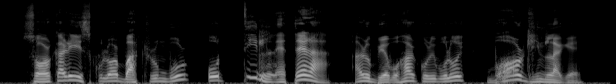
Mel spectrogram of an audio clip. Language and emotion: Assamese, disgusted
